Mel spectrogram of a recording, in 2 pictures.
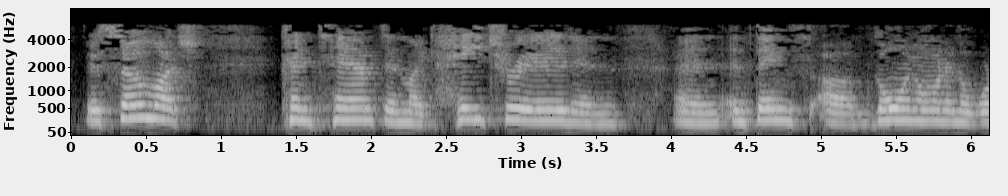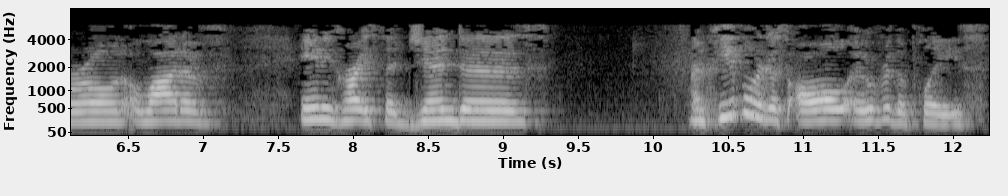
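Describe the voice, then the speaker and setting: A fairly high-voiced woman pastor talks through a devotional in an earnest, chatty way, full of casual fillers. The recording is roomy and a little dull. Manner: earnest, conversational, many fillers. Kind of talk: casual podcast devotional teaching.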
